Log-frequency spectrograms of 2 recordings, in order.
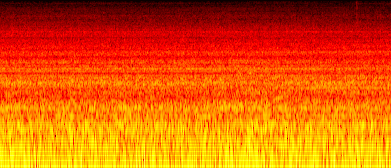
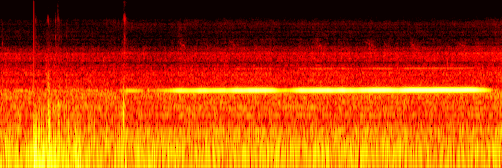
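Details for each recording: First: Goodman furnace that whistled because of high gas valve pressure, after the technician adjusted the pressure: steady, even rumble of burner and blower with no surging or sharp whistle; a little sound remains but acceptable: normal furnace operation. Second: because there's gas pressure problem and then we got noise that's what technician told me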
